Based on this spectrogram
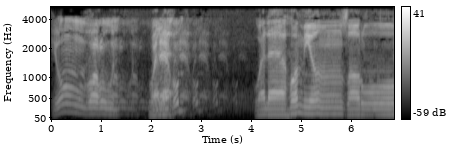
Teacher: لا لسه فيها الظاء، يعني ايه كظاء العوام. لا، احنا عاوزين الظاء لثويه، لثويه يعني تنطق من اللثه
